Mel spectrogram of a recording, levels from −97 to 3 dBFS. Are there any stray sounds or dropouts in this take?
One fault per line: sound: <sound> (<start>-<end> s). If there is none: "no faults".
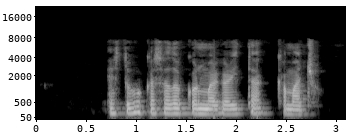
no faults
